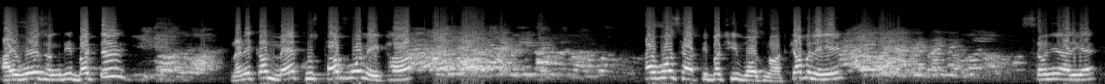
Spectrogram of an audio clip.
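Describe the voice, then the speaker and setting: A man's voice: extremely high pitch, slow, pauses often, a loud crowd, very noisy. A man with an Indian accent teaching an English class, calling out questions to his students and often raising his voice. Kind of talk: classroom lesson in Hindi and English.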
